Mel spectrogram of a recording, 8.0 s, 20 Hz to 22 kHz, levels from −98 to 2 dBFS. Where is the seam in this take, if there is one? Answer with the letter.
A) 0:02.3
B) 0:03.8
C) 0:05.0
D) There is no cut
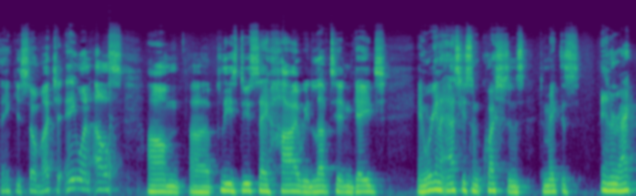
A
